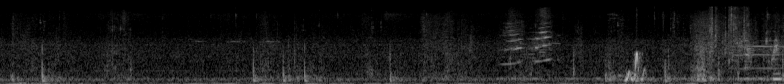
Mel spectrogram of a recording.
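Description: Footsteps patter on soft ground.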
